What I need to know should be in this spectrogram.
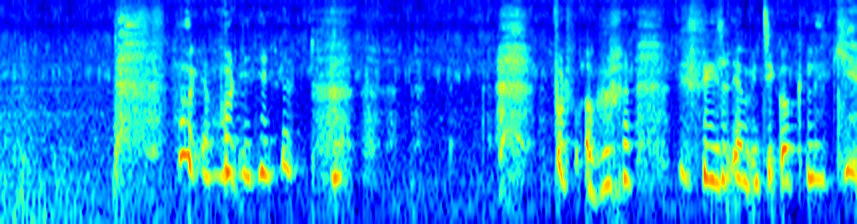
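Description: A woman sobs and speaks tearfully.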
